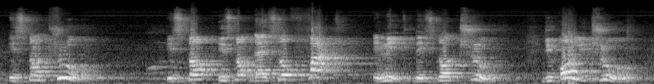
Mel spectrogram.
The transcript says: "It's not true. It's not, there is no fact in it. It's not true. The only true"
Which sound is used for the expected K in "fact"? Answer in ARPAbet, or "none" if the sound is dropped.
none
